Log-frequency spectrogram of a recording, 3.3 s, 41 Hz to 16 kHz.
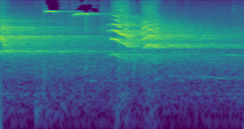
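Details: Captive belugas Nana, Mirai and Niko during a training session at Port of Nagoya Public Aquarium, 22 May 2022: steady harmonic tones with a high thin whistle, then two bursts of rapid upswept chirps, in a reverberant hall.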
